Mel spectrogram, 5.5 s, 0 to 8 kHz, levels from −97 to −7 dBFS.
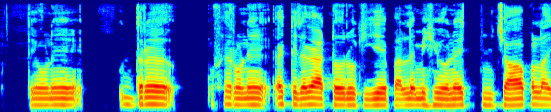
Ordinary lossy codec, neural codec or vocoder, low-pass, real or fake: none; none; 7.2 kHz; real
